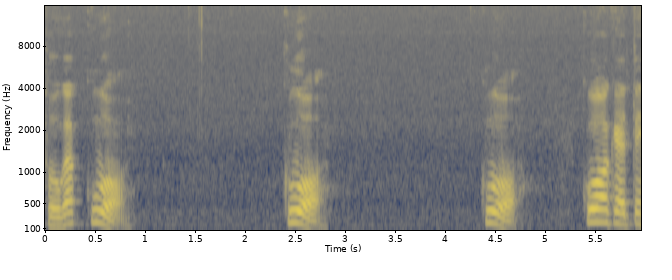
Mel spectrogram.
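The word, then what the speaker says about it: 国: ये प्रोनाउंस होगा कुओ, कुओ, कुओ, कुओ कहते हैं कंट्री को जी।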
